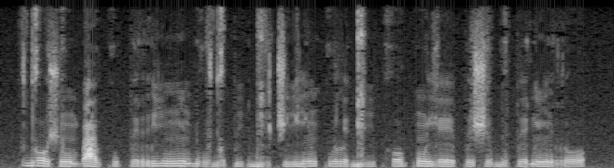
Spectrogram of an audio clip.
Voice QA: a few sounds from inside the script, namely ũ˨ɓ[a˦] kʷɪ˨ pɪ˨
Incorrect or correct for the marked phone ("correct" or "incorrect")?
incorrect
